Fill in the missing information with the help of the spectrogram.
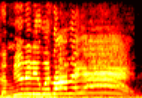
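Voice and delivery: high indignant cry; passionate shout. Real, not acted. Heated rant about community.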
